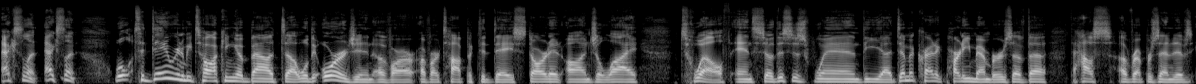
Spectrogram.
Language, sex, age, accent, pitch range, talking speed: English, male, 30-49, American, 115-135 Hz, 200 wpm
